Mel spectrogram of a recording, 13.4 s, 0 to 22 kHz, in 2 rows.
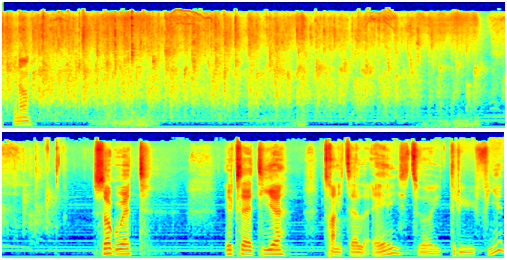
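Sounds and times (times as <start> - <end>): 
crowd applauding: 0.0 - 7.4
speech: 0.2 - 0.6, 8.0 - 8.7, 9.7 - 13.4.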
